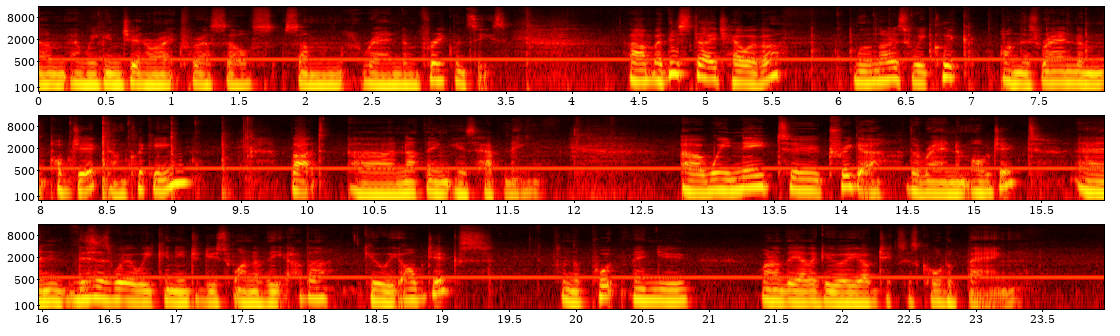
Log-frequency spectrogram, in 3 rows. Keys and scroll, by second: 1.1 Left.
